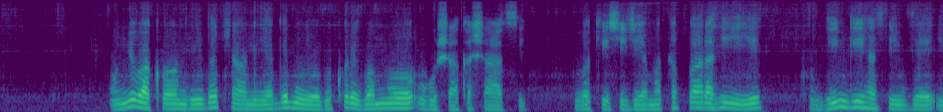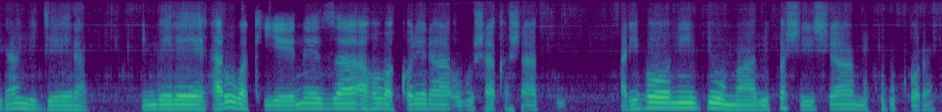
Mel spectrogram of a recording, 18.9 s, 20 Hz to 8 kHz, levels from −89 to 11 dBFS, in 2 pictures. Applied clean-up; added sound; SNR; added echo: neural separator model SepFormer DNS4.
